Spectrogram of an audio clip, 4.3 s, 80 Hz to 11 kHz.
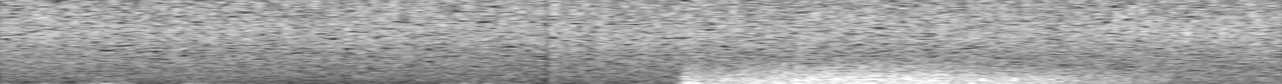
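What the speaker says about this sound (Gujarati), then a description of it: "સુરતના ગ્રામ્ય વિસ્તારમાં 2 દિવસના વિરામ બાદ વરસાદ પડ્યો છે।" Heavy rain bursts in suddenly over a quiet outdoor scene in rural Surat, a dense steady roar of downpour on surfaces that swells loud and then eases slightly, with a faint rumble underneath.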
